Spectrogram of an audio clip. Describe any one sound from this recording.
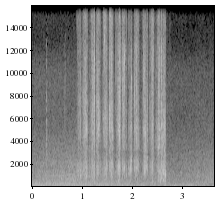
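A knife stabs repeatedly into a crab's shell.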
